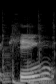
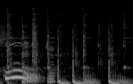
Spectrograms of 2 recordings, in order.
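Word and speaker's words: Qin: born Ying Zen Ying Zen and became the king of the state of King King q i n he standardized the written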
